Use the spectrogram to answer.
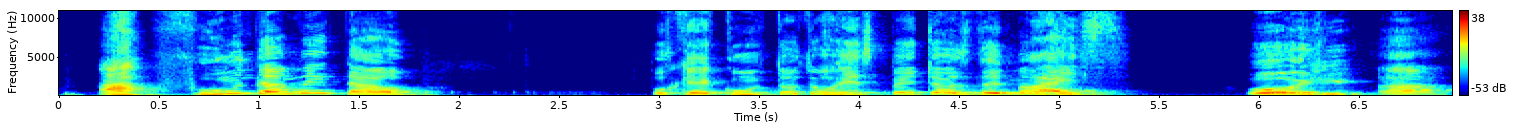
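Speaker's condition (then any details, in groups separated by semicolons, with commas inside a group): Cerebral palsy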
